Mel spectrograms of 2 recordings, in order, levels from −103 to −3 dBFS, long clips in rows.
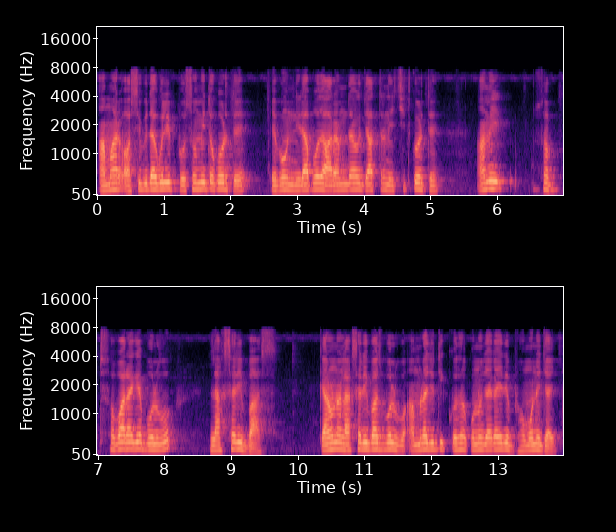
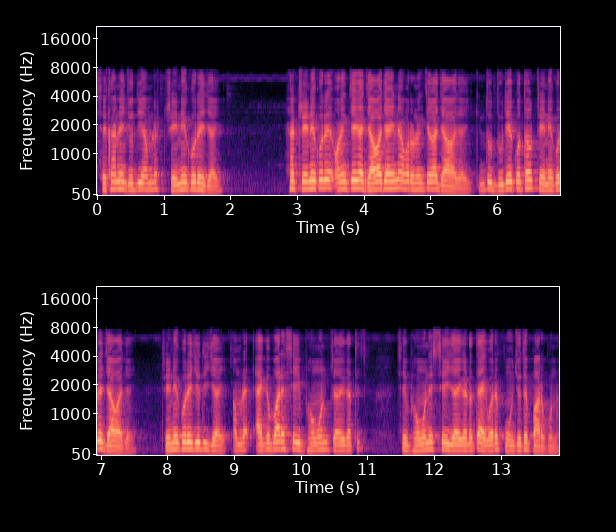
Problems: none marked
